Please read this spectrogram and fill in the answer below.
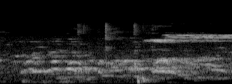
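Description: Indistinct voices of people talking in a large gym, with a few short sharp taps near the middle and a high, steady tone that comes in past halfway.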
